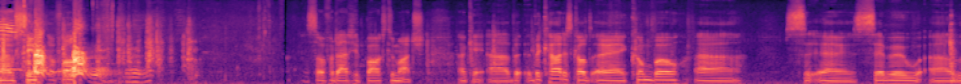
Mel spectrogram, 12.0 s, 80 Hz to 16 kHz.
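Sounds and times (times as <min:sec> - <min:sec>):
dog barking and whining: 0:00.0 - 0:02.0.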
